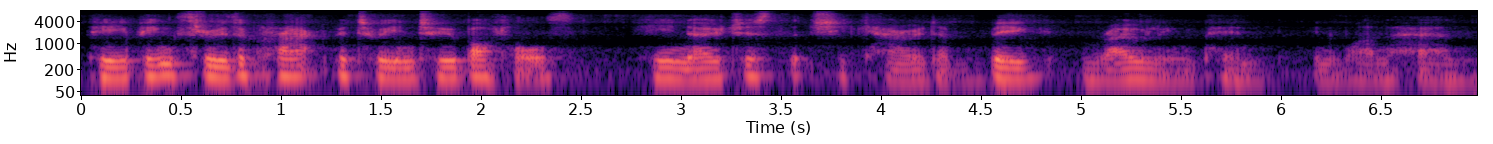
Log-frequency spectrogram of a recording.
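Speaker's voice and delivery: ordinary delivery, nothing marked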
